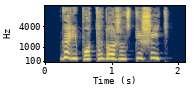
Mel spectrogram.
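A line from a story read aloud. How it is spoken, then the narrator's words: Squeaky. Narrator (Russian): пискнул Добби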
